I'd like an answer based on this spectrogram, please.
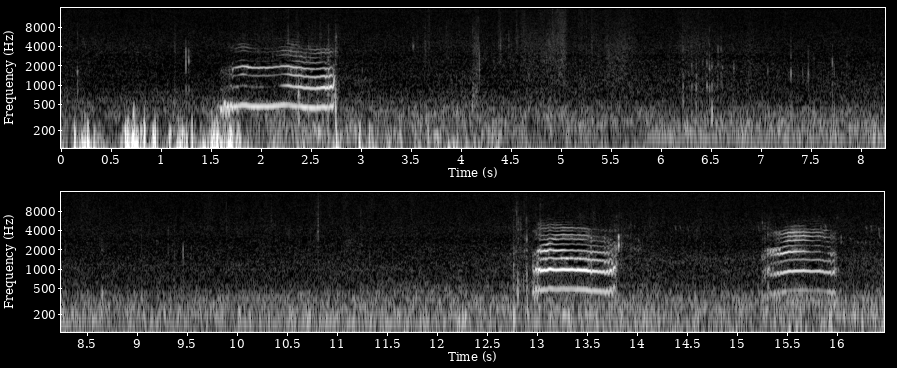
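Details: Pet cat making sweet, coaxing meows to be stroked more by its owner: a drawn-out harmonic meow near the start, then two shorter rising-falling meows close together near the end, with handling noise and quiet pauses between.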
